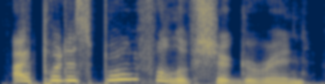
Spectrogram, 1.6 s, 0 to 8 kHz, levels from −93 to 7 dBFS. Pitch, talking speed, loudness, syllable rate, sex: 290 Hz, 260 wpm, -17 LUFS, 6.3 syllables/s, female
